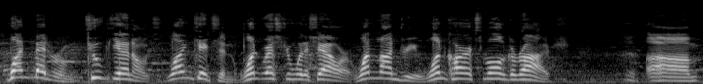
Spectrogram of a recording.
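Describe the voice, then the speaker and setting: A teenage boy vlogs on an outdoor school walkway with his phone at arm's length, rambling playfully in a mock-grumpy improvised role. His high voice sounds pushed and bright, and the whole thing is goofy role-play.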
